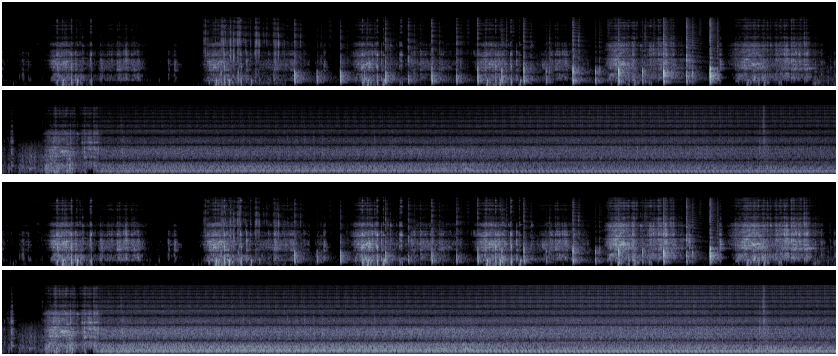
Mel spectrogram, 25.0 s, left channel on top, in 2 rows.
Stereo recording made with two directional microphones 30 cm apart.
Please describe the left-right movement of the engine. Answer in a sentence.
In this clip you hear the engine stay in one place.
